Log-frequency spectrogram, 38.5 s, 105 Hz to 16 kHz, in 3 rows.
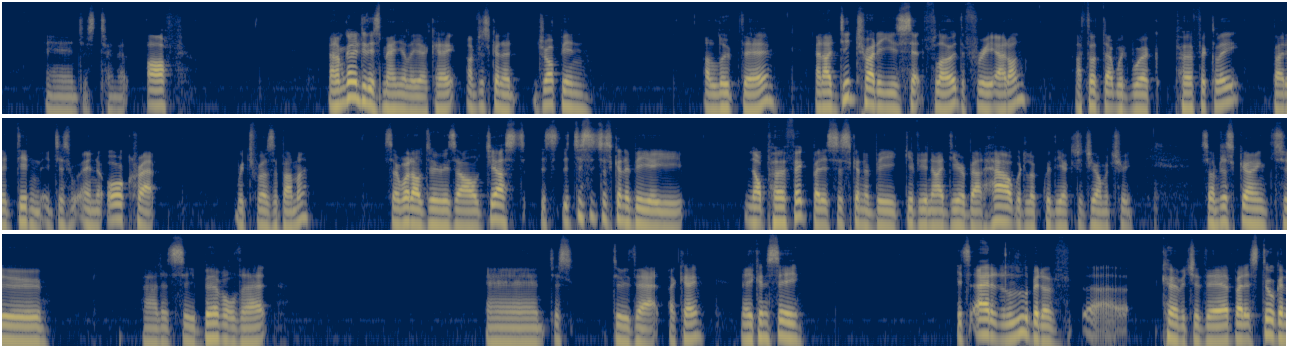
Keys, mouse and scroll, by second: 1.4 click, 2.1 Tab, 2.9 middle click, 5.5 ctrl+r, 8.5-12.4 right drag, 13.1-14.6 middle drag, 15.0 ctrl+z, 15.4 middle click, 16.1 ctrl+z, 17.7 middle click, 21.6 middle click, 28.5 ctrl+b, 32.8-35.3 middle drag, 38.0 middle click.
